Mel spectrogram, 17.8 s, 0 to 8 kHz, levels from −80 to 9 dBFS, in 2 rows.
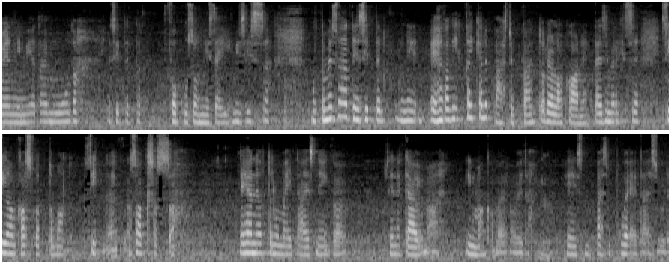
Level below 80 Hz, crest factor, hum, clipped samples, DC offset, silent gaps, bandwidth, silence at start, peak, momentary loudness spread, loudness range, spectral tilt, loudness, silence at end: -40 dBFS; 16 dB; none; under 0.1%; under 0.1%; none; 8 kHz; 0 s; -2 dBFS; 14 LU; 6 LU; -6 dB/octave; -18 LUFS; 0 s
